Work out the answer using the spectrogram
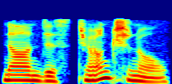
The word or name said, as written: nondisjunctional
